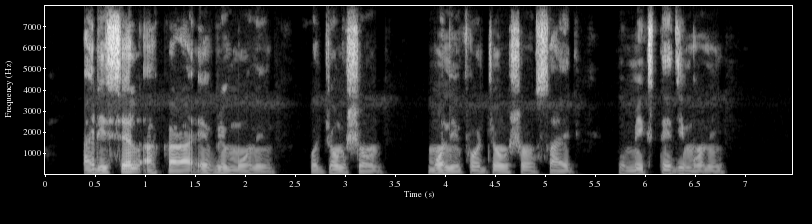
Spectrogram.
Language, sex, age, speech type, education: Nigerian Pidgin, male, 15-29, spontaneous, tertiary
